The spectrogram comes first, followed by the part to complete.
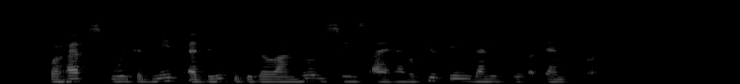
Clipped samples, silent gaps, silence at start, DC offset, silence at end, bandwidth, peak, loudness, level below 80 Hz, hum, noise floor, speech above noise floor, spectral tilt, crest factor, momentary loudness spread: under 0.1%; none; 0.5 s; under 0.1%; 1.4 s; 7.2 kHz; -30 dBFS; -53 LUFS; under -90 dBFS; none; under -90 dBFS; over 37 dB; -4.5 dB/octave; 24 dB; 11 LU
